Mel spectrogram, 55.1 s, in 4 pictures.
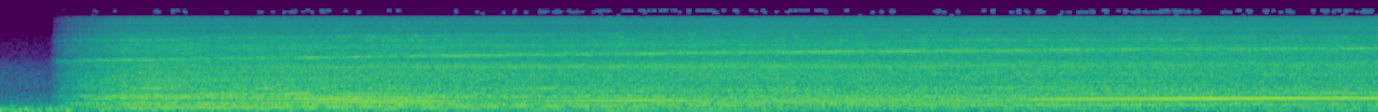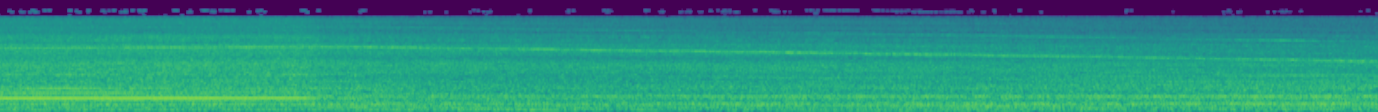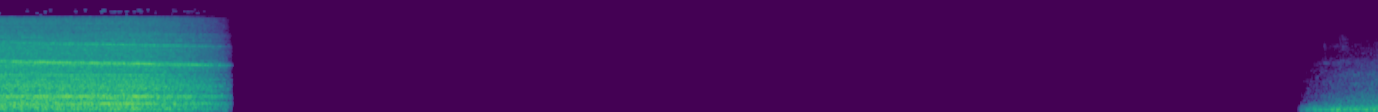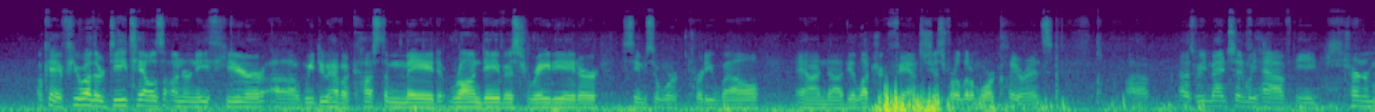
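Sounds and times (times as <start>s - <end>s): supercharger whine: 0.2s - 29.9s, 40.7s - 55.0s
car engine at full throttle: 0.6s - 29.7s.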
